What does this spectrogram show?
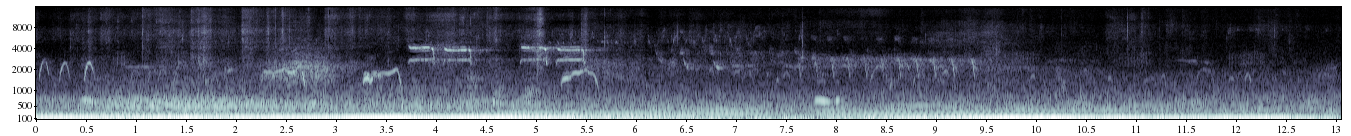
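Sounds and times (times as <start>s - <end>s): birds chirping and whistling: 0.0s - 10.2s
steady low hum: 0.0s - 13.0s.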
